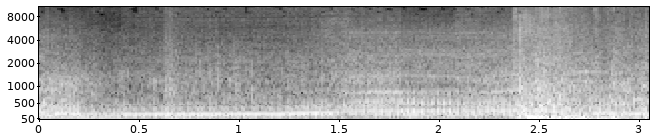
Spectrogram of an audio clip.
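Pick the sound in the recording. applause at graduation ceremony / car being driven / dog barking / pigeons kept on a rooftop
car being driven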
